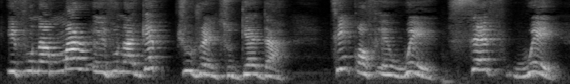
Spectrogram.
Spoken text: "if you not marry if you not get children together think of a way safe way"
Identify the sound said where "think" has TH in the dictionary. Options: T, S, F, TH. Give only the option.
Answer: T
